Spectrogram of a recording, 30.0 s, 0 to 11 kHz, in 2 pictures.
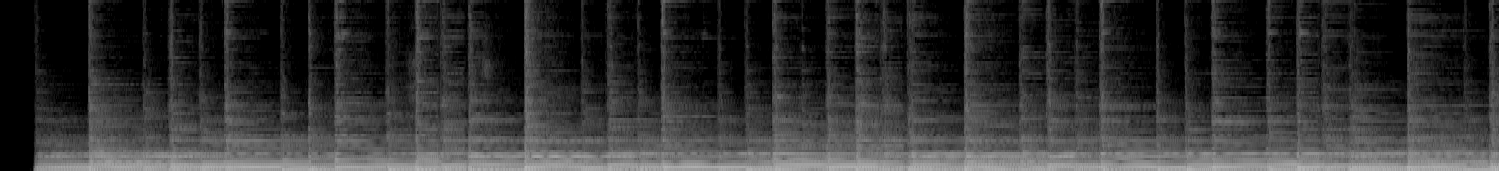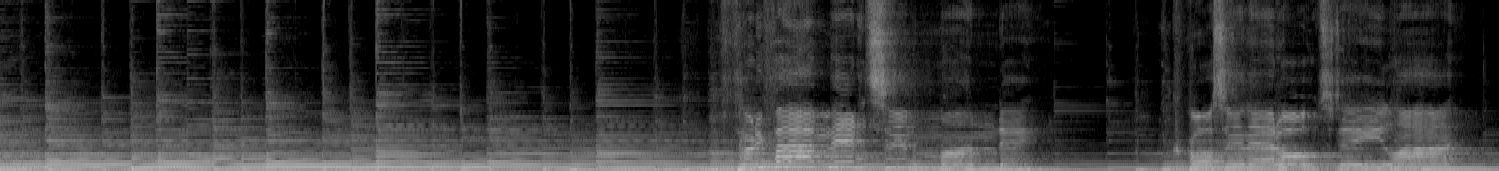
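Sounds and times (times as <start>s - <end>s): acoustic guitar strumming chords: 0.4s - 29.9s.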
